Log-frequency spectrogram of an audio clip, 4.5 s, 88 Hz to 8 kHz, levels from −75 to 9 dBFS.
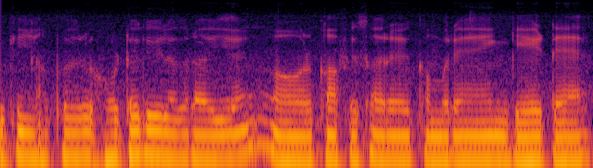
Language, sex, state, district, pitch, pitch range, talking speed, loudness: Hindi, male, Himachal Pradesh, Shimla, 105 Hz, 105-115 Hz, 215 wpm, -13 LUFS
